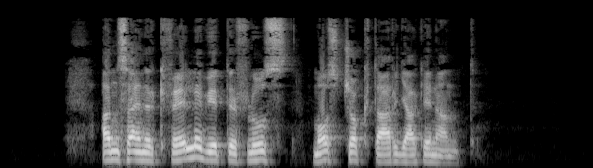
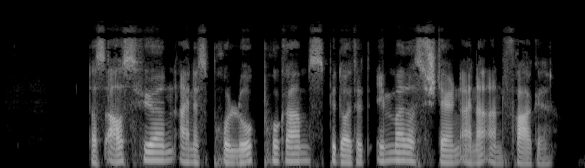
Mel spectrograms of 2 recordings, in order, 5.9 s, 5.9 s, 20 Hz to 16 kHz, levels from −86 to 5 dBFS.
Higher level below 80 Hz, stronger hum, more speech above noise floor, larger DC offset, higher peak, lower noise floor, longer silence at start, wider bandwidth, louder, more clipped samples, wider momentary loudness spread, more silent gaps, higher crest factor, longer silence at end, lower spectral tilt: second, -64 dBFS vs -58 dBFS; neither; first, 67 dB vs 49 dB; neither; first, -2 dBFS vs -8 dBFS; first, -82 dBFS vs -78 dBFS; about the same, 1 s vs 0.9 s; first, 11.5 kHz vs 10 kHz; first, -15 LUFS vs -28 LUFS; neither; about the same, 6 LU vs 7 LU; neither; second, 16 dB vs 22 dB; first, 1.35 s vs 0.35 s; about the same, -4 dB/octave vs -4 dB/octave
